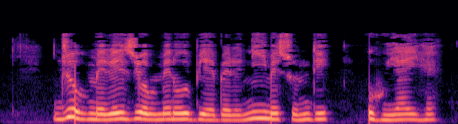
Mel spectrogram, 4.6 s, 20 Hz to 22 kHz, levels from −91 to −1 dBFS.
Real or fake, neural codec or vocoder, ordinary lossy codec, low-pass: real; none; MP3, 32 kbps; 7.2 kHz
